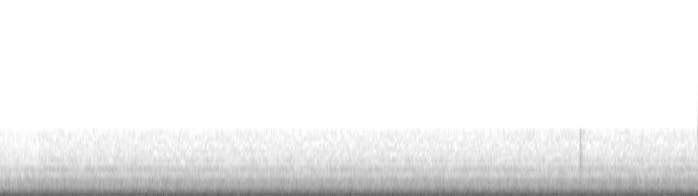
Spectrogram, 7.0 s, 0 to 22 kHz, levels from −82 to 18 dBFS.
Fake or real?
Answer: real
